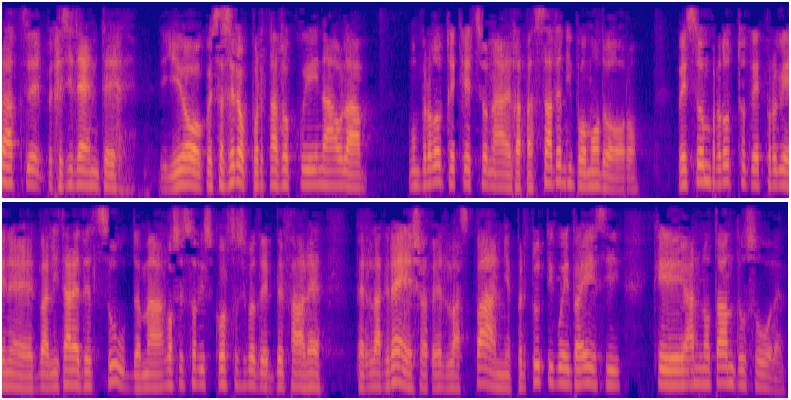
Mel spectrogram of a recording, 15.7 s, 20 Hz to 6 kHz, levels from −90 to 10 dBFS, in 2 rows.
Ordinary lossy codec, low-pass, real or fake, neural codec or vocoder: MP3, 24 kbps; 5.4 kHz; fake; codec, 16 kHz in and 24 kHz out, 0.6 kbps, FocalCodec, streaming, 2048 codes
